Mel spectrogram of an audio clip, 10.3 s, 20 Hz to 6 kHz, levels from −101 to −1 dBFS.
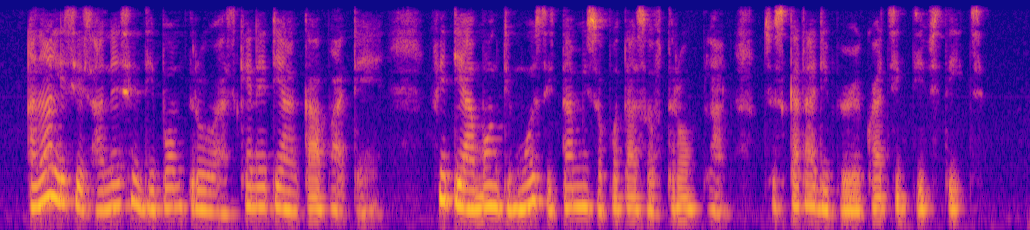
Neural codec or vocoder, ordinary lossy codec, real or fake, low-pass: none; none; real; 5.4 kHz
